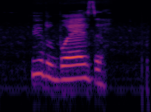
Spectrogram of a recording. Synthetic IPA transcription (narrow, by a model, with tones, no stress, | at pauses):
n̩˦du˨bɔ˨e˦ze˨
